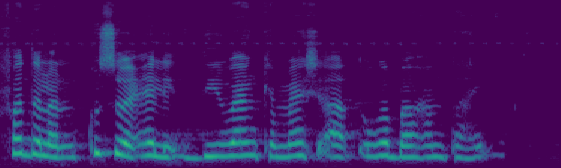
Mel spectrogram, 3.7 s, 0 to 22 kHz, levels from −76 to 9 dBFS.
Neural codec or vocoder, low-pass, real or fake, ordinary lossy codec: vocoder, 44.1 kHz, 128 mel bands every 512 samples, BigVGAN v2; none; fake; none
